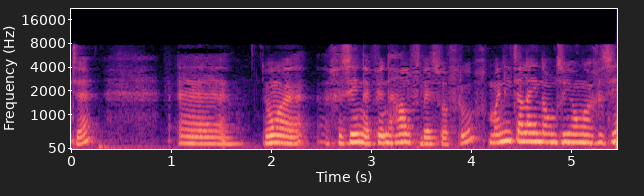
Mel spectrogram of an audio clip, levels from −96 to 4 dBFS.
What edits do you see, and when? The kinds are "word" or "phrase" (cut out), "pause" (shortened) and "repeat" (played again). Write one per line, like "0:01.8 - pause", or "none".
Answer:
0:03.5 - word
